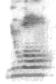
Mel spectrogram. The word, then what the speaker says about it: EWEL: Ewell, is that how you say it?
